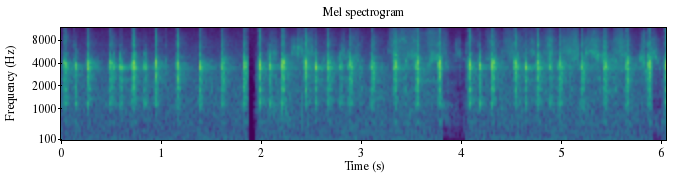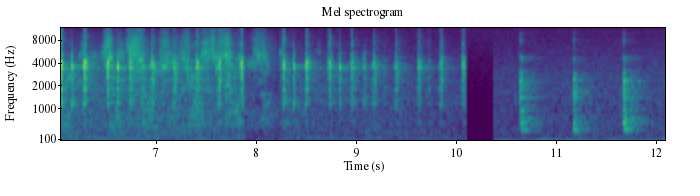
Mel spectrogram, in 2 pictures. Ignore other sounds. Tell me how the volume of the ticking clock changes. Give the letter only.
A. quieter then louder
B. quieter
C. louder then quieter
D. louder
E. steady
B.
